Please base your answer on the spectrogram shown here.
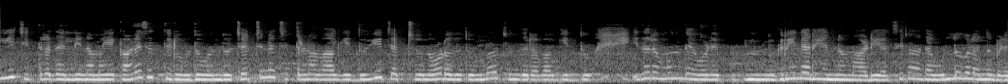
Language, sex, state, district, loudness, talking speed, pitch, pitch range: Kannada, female, Karnataka, Dakshina Kannada, -13 LUFS, 125 wpm, 225 Hz, 220-250 Hz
